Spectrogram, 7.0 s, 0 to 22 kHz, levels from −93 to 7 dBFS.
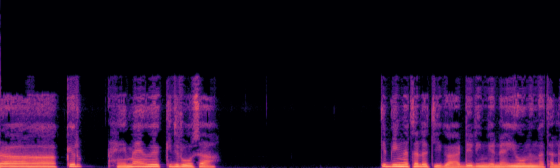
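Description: Throughout the speech, nothing is present above 12.2 kHz, and smeared, swirly MP3-style artefacts sit alongside Opus-style graininess. This likely reflects transcoding between lossy codecs, consistent with roughly 48 kbit/s MP3 re-encoded to 32 kbit/s Opus, the Opus layer compounding the MP3 layer's damage.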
